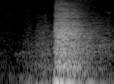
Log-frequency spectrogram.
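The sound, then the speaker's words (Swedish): A kitchen drawer full of porcelain is pulled open, producing one heavy sliding thump with a low rumble that swells quickly and then slowly fades, with no voices. “Här är ju också en låda, den som kaffekopparna. Nej, den som porslinet står i. Lyssna nu här.”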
